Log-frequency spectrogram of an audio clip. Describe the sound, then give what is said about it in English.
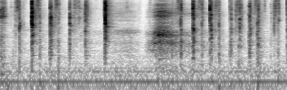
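A deck of tarot cards being shuffled: a steady run of crisp flicks and taps with a brief softer swish midway, with no voices. “While I'm shuffling, I wanted you guys to know that I'm going to make a special announcement to celebrate all of you”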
